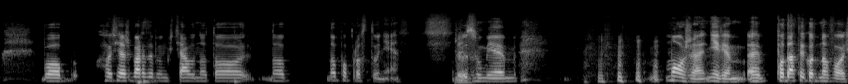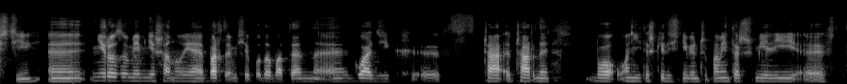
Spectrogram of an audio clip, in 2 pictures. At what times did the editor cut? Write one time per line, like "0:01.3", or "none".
0:04.6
